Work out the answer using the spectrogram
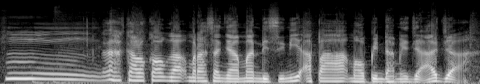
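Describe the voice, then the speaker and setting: A man voicing a polite young woman who turns to scolding a rude stranger, pitched up. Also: normal speed, lightly acted. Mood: hesitant. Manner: indignant, scolding. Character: young woman, polite then angry and protective.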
